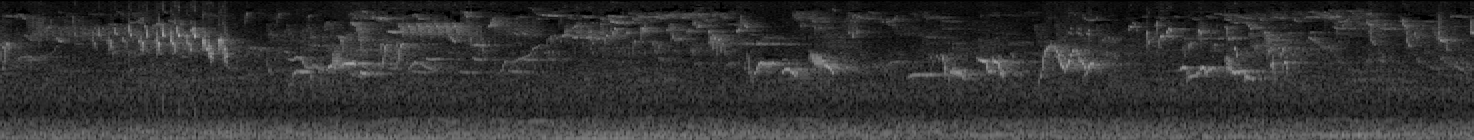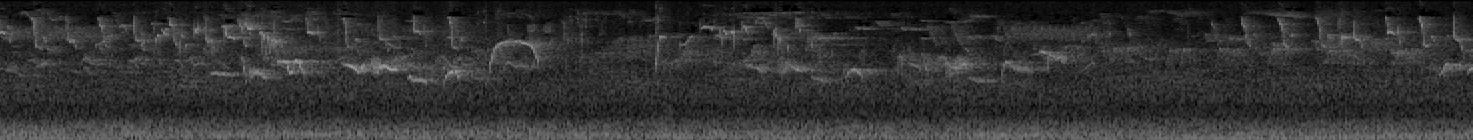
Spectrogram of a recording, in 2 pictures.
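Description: Small birds chirping and twittering throughout, with many short calls and quick trills overlapping one another.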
